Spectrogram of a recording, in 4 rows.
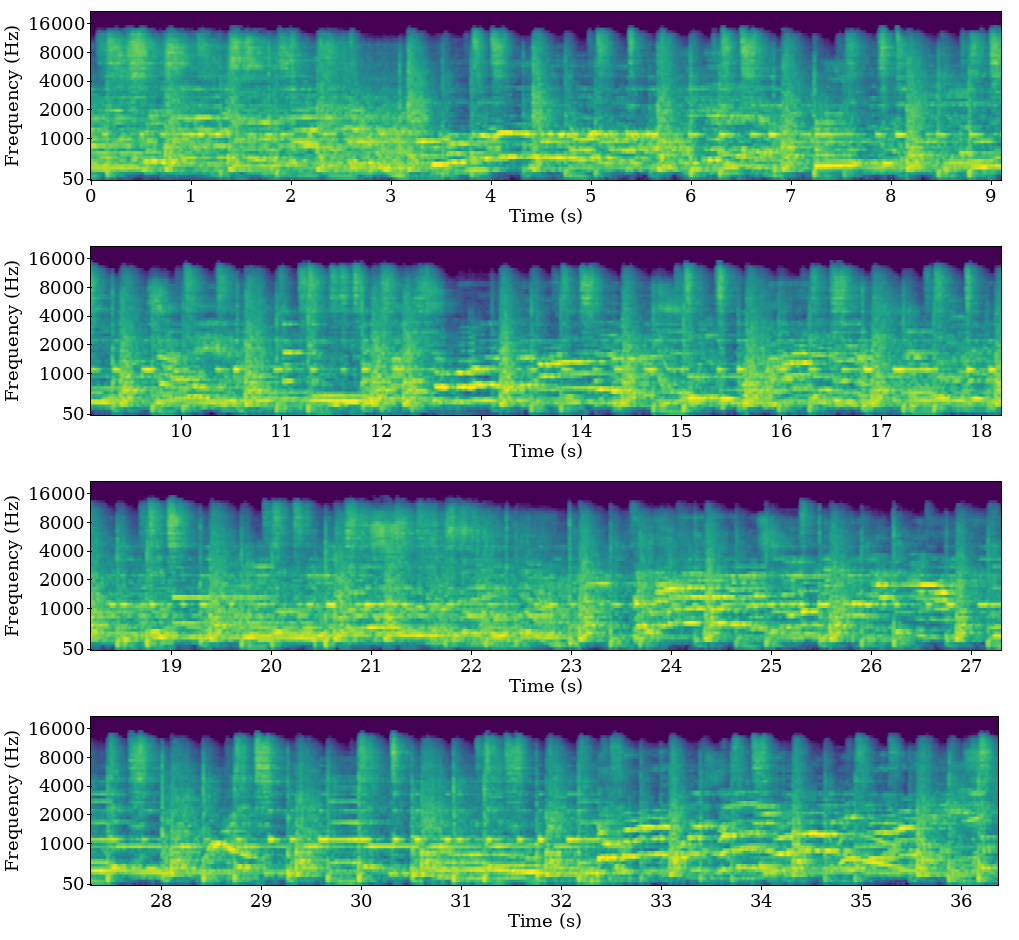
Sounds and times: Music: 0.0 - 36.3
Male singing: 0.2 - 2.6, 3.2 - 7.6, 8.8 - 11.0, 11.9 - 17.3, 23.6 - 27.2, 32.4 - 36.3.

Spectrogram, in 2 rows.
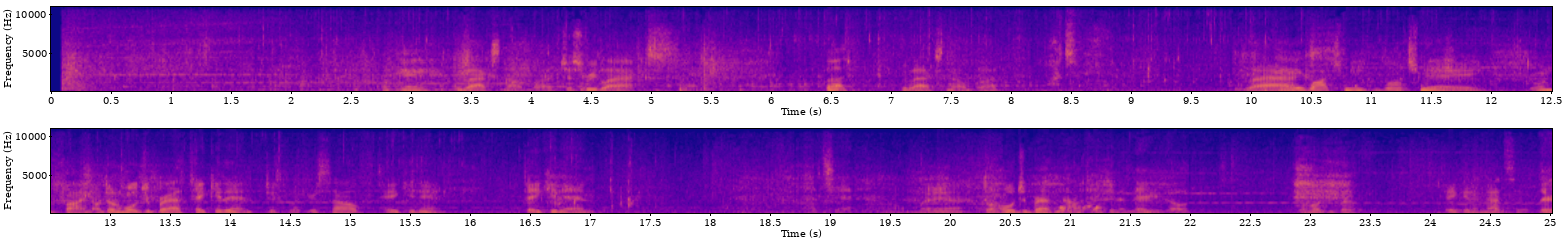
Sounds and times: Water: 0.1 - 25.0.

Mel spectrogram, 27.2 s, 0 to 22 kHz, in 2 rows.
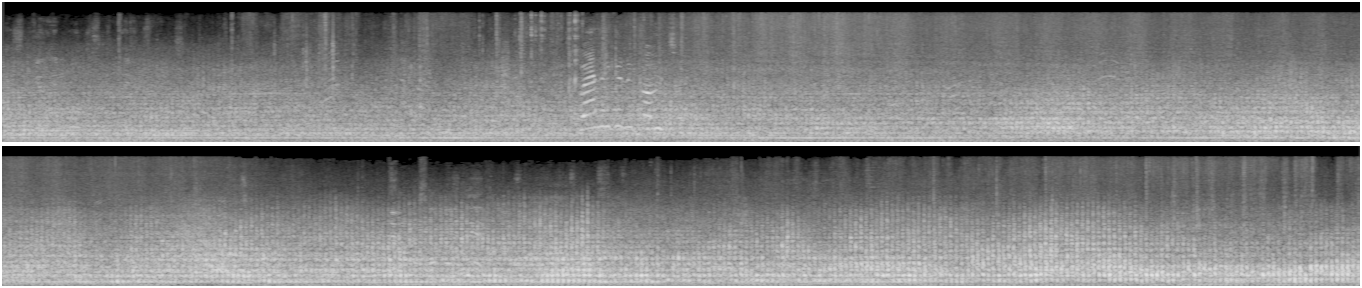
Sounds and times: Vehicle: 0.0 - 27.1.

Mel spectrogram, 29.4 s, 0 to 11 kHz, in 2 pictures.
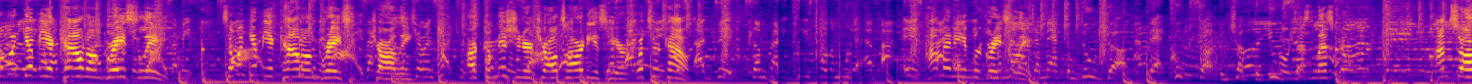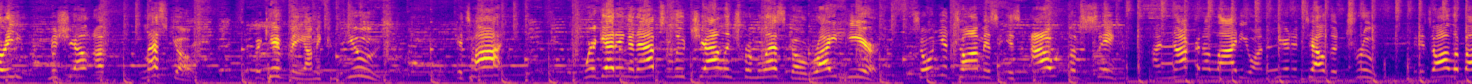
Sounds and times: Speech: 0.0 - 7.0, 9.1 - 10.6, 14.3 - 18.6, 19.3 - 19.8, 20.6 - 29.4
Music: 0.0 - 29.4.

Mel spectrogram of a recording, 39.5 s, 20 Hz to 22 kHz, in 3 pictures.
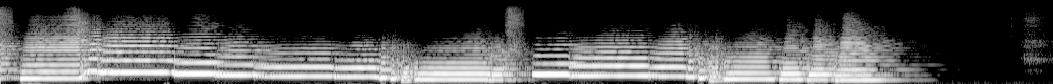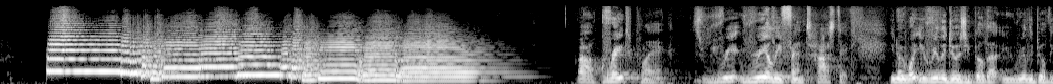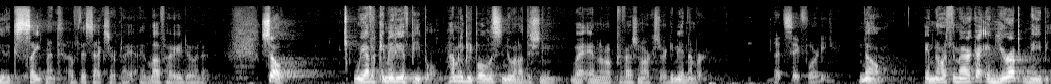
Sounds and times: French horn: 0.0 - 12.2, 13.7 - 23.3.

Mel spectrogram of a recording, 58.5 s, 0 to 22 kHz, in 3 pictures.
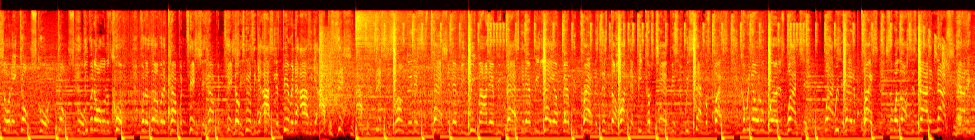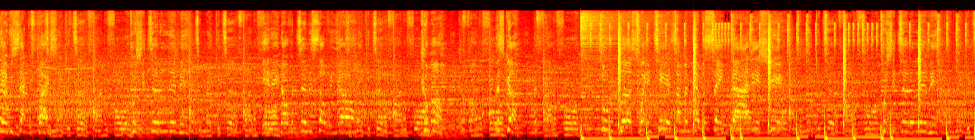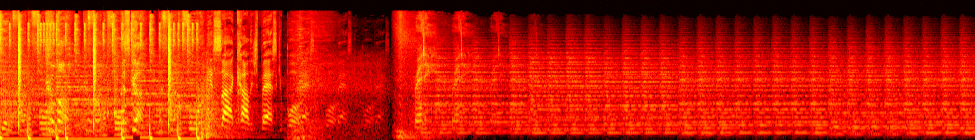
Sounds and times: Music: 0.0 - 45.4, 47.3 - 58.5.

